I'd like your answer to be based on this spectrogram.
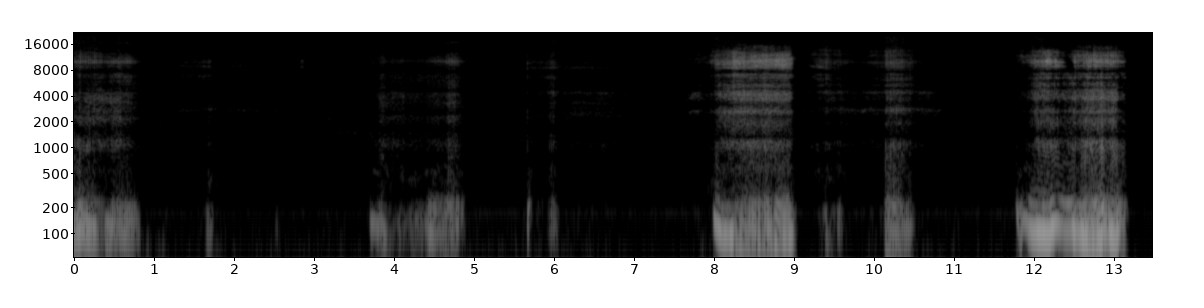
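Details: Basset Hound dog snoring in sleep: rough, rumbling snores about every four seconds with short snorts between, over a faint steady hum.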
